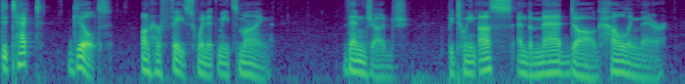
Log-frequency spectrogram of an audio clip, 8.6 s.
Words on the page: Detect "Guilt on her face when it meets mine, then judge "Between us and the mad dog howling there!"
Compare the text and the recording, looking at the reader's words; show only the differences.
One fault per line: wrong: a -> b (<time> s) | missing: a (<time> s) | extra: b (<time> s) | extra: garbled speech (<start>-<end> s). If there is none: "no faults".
no faults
